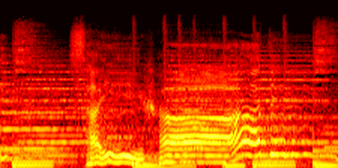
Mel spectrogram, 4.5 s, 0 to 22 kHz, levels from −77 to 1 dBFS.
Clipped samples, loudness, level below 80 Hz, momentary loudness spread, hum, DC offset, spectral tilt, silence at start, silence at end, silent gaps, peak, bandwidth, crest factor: under 0.1%; -15 LUFS; -26 dBFS; 9 LU; none; under 0.1%; -6.5 dB/octave; 0 s; 0 s; none; -2 dBFS; 14.5 kHz; 12 dB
